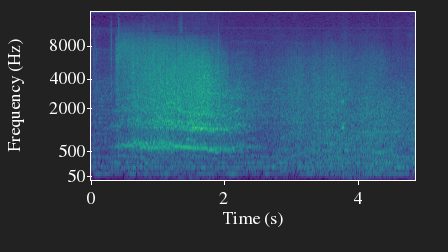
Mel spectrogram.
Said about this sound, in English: they skid around a corner and out of the square.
